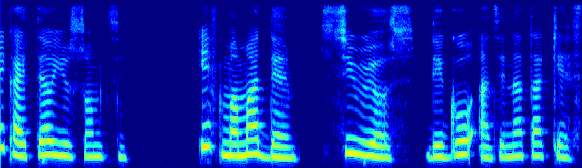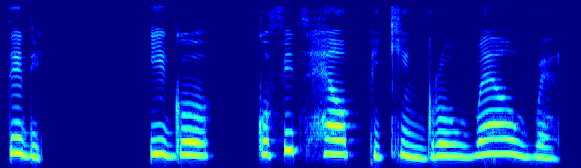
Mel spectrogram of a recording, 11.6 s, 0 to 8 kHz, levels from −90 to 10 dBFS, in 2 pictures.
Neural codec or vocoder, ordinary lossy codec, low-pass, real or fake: none; none; 7.2 kHz; real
